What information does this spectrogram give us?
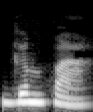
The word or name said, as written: gempa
